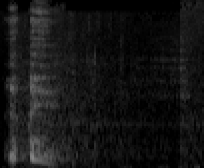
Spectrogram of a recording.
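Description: A man clearing his throat once at a microphone: a short two-part sound near the start, the second part falling in pitch.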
